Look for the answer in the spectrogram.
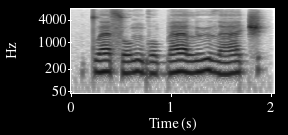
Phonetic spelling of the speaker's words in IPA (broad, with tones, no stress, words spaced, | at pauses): tʷæ˧˥˧so˨˥ ŋɡo˨bæ˧˥˧ lʉ˧˥˧ðæ˨˥t͡ʃ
